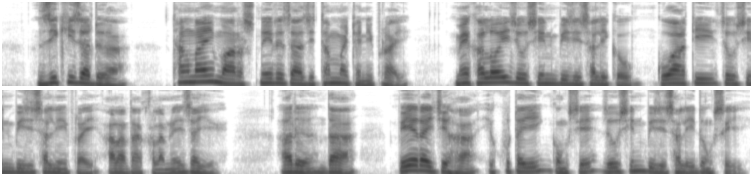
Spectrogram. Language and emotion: Bodo, neutral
